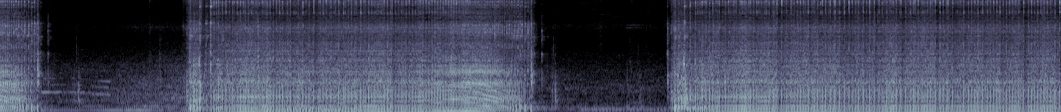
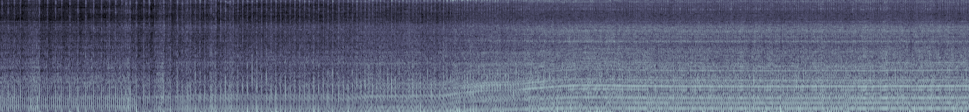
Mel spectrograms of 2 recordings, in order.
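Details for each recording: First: Agricultural sprayer small engine: it idles, then on throttle the revs sag and drag with an "ngok" sound instead of climbing cleanly; carburetor bog, a common fault on sprayer engines. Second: Agricultural sprayer small engine fitted with a known-good spare carburetor to test; idles steadily, revs climb smoothly to an even clean drone; normal running, suspected stuck pump ruled out, original carburetor at fault.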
